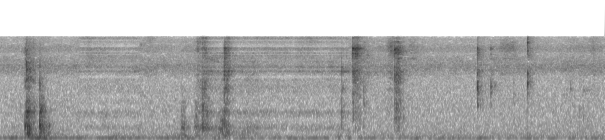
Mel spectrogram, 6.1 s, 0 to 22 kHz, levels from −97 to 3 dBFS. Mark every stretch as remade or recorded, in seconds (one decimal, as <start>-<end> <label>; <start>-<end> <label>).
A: 0.0-0.8 recorded; 0.8-1.4 remade; 1.4-2.0 recorded; 2.0-3.5 remade; 3.5-6.1 recorded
